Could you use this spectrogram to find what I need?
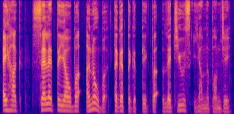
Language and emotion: Manipuri, happy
